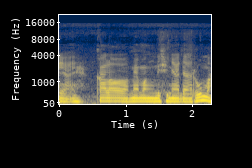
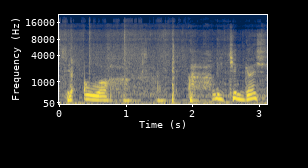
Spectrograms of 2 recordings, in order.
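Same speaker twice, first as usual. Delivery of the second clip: startled by slipping; 5 semitones higher, slower than usual. Real, not acted. Slipping on muddy path.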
